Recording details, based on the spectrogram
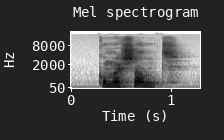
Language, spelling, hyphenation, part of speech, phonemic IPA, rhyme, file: Dutch, commerçant, com‧mer‧çant, noun, /ˌkɔ.mɛrˈsɑnt/, -ɑnt, Nl-commerçant.ogg
- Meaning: businessman, trader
